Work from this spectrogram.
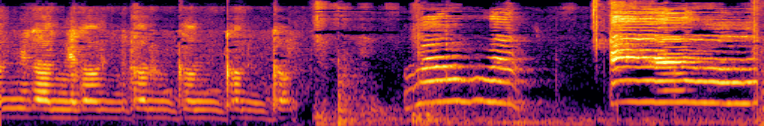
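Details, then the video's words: Pet cat meowing repeatedly: a rapid run of six short, arched meows, then longer drawn-out wavering meows, interspersed with a person repeatedly saying hello. "funny cat sounds"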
